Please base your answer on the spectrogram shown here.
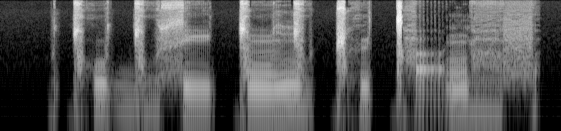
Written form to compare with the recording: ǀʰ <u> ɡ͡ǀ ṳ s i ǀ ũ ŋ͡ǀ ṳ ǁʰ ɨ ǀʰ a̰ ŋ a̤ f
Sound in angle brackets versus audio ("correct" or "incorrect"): correct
